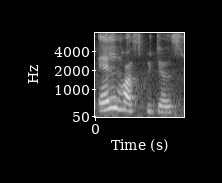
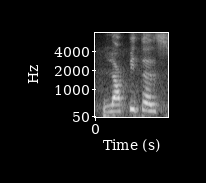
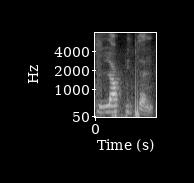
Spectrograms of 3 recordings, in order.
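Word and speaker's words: L'Hôpital: Actually, it is not L Hospital's rule, it is L'Hopital's rule. He was a French mathematician. Spelling is L Hospital, but a Yes, sir. pronunciation is L'Hopital.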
